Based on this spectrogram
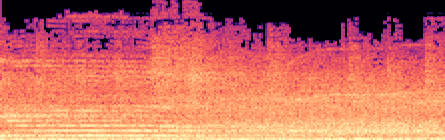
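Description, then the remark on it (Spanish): A large stadium crowd whistles at a player, steady shrill whistles ringing out over a loud, continuous roar of the crowd for the whole stretch. “Algunos pitos. Hay habido algún pito.”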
